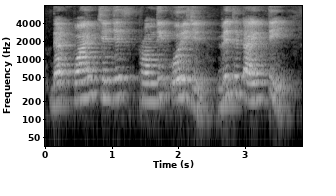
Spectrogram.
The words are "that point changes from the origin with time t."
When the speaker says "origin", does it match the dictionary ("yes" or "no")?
yes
